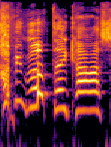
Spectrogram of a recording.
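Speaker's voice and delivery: high voice cracking and breaking mid-phrase. On stream, wishing someone a happy birthday, voice cracking. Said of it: "ignore the fucking voice crack".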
